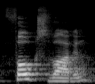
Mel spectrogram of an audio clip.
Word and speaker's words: Volkswagen: car of common folks I also notice that the W sound in the second part of the name represents not a was sound but a sound so folks Vagan is the correct way to say it alright if you enjoyed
